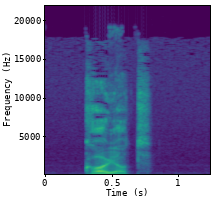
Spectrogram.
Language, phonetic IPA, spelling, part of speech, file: Polish, [ˈkɔjɔt], kojot, noun, Pl-kojot.ogg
